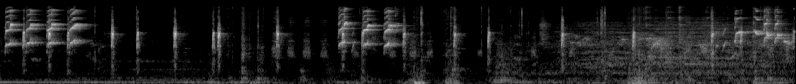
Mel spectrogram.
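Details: A small captive breeding colony of society finches gives rapid, high, buzzy chirps in short bursts, with scattered clicks and a busy chatter of several birds calling together.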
